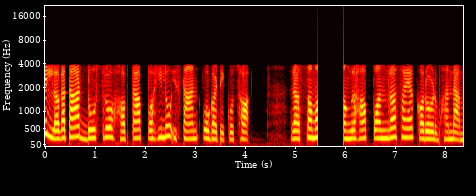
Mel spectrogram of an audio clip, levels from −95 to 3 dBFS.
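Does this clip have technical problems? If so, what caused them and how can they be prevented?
Yes. There are three related problems.

Clock drift between sender and receiver runs through the whole clip. The sender's clock appears to run roughly 4% slow compared with the receiver's. The receiver's jitter buffer therefore keeps draining. To stay in step, it must keep stretching the stream. This mismatch is the root of the uneven timing heard across the recording. Prevention: lock both ends to a common clock, or resample adaptively at the receiver.

Repeated timing corrections are heard from 0.11 s to 8.11 s. Playback runs at about 96% of normal speed. The receiver keeps repeating short pieces to fill the gap left by the slow sender. All the edits go the same way, but they are unevenly spaced. Together they add about a third of a second. Each edit is small. Prevention: correct drift with smooth resampling instead of inserting repeated fragments.

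An audio dropout to silence runs from 5.46 s to 5.98 s. The sound cuts out for 518 ms. The gap is silent, with no room tone. Whatever happened in that half second is gone. The likely cause is the jitter buffer running empty as the slow sender fell behind. The audio is band-limited with nothing above 4 kHz, which fits a G.711 call codec. Prevention: enlarge the jitter buffer and fix the clock mismatch.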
